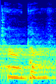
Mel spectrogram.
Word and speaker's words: pterodactyl: You can't hear a pterodactyl going to the bathroom because the P is silent.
